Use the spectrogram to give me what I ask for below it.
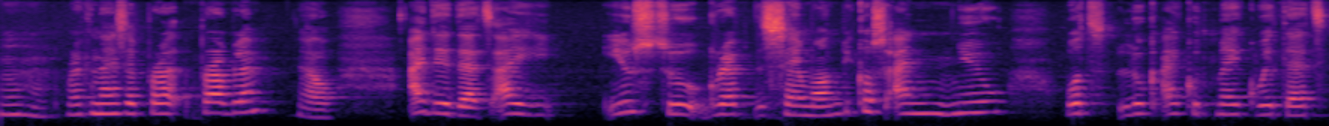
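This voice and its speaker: Speaking with a Dutch accent, a woman talks at a fairly slow pace and fairly high pitch. Her pitch varies in an ordinary way, and background noise is noticeable. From Netherlands. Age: 50s. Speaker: beauty vlogger. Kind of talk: casual vlog talk. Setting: home, filming with ring light.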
